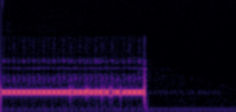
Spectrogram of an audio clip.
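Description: A single steady telephone tone while calling a room and reaching voicemail, held evenly for under a second and then cut off abruptly, leaving near silence.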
